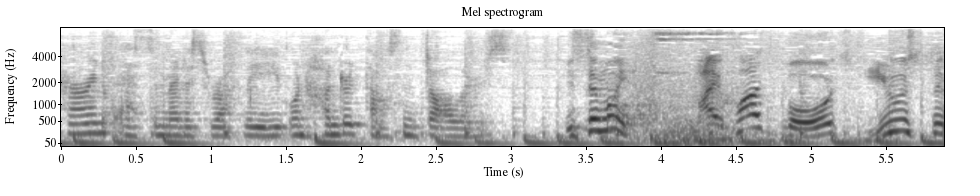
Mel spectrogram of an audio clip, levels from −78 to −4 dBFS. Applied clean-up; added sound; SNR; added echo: none; none; none; none.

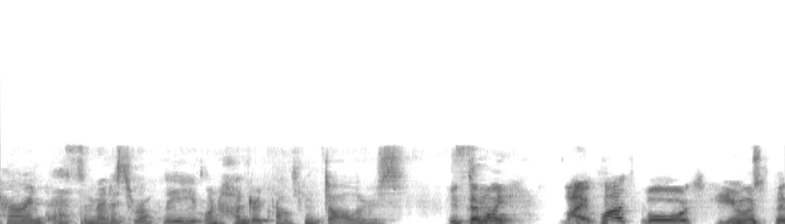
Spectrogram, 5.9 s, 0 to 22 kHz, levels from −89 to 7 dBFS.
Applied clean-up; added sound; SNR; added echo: neural mask model Resemble Enhance denoiser.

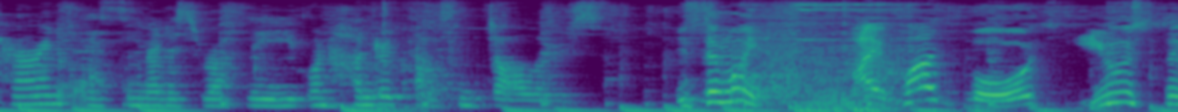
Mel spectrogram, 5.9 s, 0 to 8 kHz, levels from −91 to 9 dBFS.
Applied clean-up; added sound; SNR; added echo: classical method log-MMSE.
